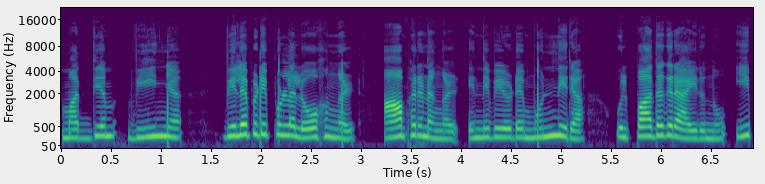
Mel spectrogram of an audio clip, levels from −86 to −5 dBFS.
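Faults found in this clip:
Loud pops over the speech at 1.07–1.09 s, 2.00–2.21 s (double pop), 2.82–2.84 s before "ആഭരണങ്ങൾ എന്നിവയുടെ" and 4.77–4.80 s after it. Sharp thumps roughly 15 dB over the speech, the last near 20 dB. Likely switch, static or driver voltage spikes. Speech continues underneath.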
